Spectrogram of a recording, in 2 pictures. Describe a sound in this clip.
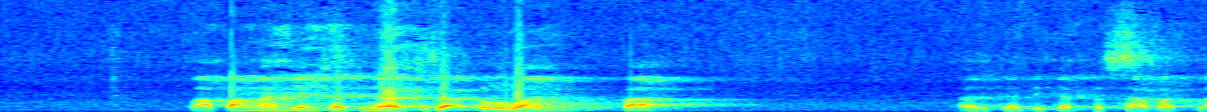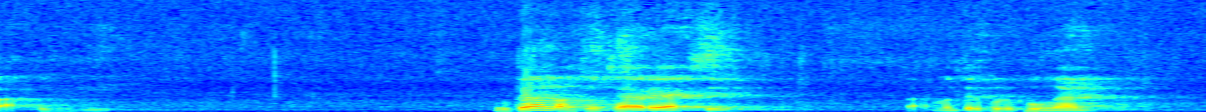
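A middle-aged man speaks calmly and deliberately into a microphone.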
